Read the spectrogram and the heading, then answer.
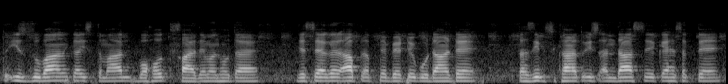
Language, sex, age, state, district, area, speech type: Urdu, male, 18-30, Delhi, South Delhi, urban, spontaneous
